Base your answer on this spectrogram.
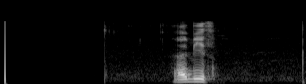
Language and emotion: Russian, neutral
